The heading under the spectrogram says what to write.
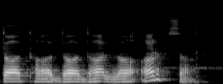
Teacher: ये जीव जब जाके दंत में टच करती है दांत में तभी इसका उच्चारण होता है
